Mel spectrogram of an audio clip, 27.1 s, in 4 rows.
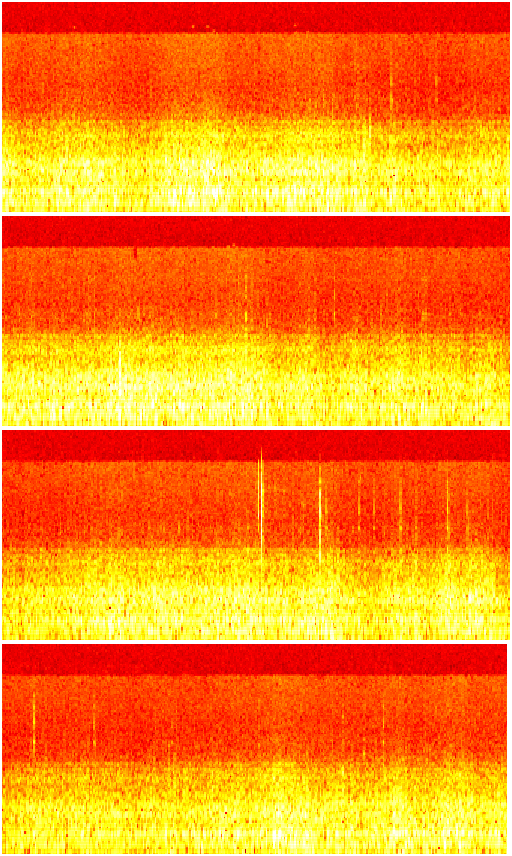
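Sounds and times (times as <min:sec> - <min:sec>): road noise: 0:02.2 - 0:27.0.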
